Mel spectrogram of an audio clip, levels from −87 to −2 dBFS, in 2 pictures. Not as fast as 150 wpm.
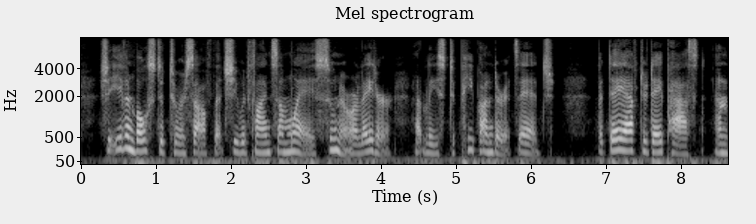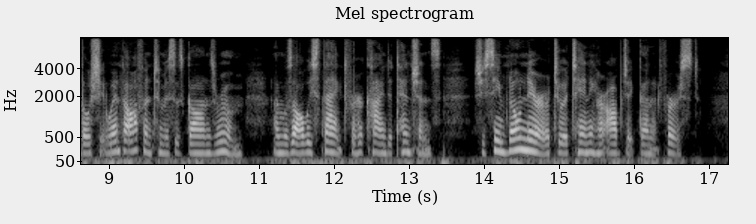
No: average, 190 wpm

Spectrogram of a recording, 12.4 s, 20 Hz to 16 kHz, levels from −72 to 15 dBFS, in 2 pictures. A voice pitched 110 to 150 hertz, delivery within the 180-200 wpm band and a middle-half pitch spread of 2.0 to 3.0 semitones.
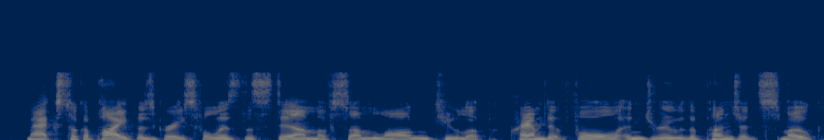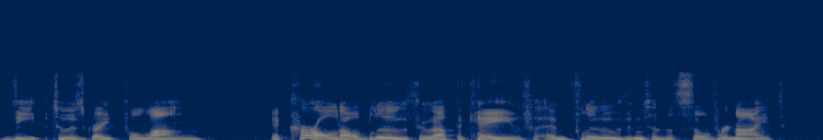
No: low, 135 Hz; average, 190 wpm; average, 3.7 semitones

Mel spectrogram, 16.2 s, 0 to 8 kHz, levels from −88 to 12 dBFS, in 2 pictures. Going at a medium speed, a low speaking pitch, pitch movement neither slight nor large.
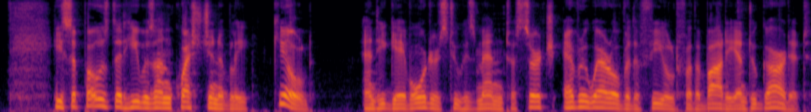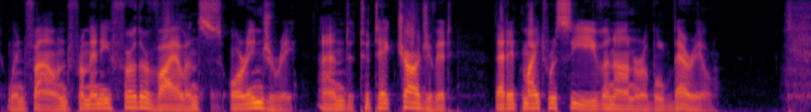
Yes: average, 180 wpm; low, 110 Hz; average, 4.8 semitones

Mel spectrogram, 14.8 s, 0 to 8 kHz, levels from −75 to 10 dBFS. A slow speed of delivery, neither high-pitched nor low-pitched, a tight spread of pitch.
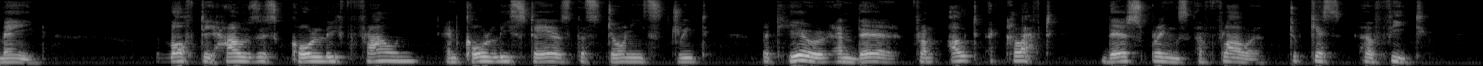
Yes: slow, 110 wpm; medium, 145 Hz; narrow, 2.2 semitones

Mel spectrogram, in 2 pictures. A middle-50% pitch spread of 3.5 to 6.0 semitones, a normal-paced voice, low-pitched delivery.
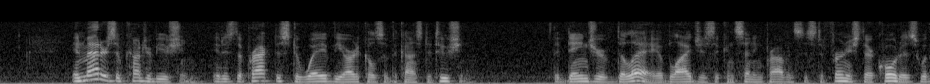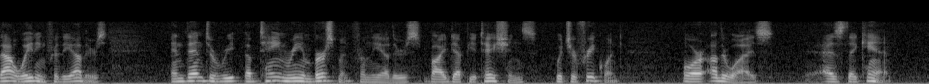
Yes: average, 4.6 semitones; average, 160 wpm; low, 130 Hz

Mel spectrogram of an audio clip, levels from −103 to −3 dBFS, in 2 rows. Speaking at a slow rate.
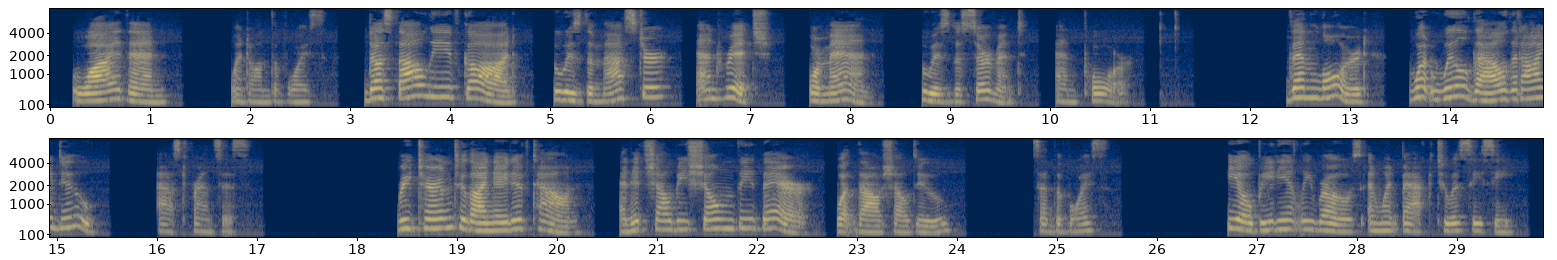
Yes: slow, 125 wpm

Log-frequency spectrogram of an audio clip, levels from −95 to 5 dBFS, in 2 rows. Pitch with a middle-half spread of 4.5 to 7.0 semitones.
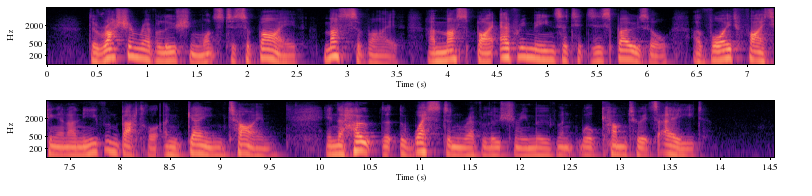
Yes: average, 5.2 semitones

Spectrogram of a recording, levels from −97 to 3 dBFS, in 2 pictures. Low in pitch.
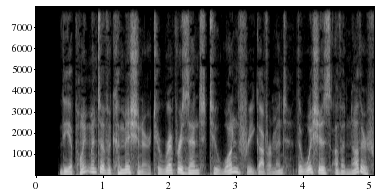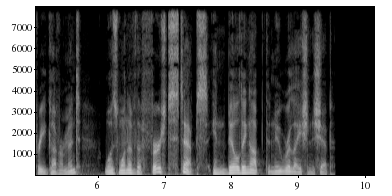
Yes: low, 110 Hz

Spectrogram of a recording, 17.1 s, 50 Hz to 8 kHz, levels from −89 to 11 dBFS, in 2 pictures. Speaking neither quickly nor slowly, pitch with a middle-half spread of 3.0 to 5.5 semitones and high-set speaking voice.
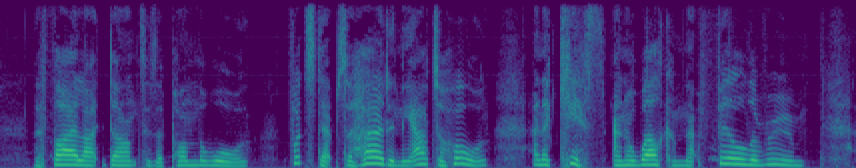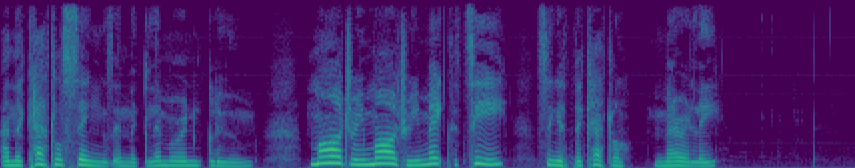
No: slow, 125 wpm; average, 4.0 semitones; high, 215 Hz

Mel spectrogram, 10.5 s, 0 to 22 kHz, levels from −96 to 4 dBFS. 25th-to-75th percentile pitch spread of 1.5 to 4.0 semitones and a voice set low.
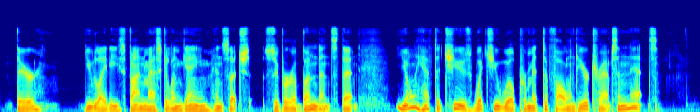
No: wide, 5.4 semitones; very low, 90 Hz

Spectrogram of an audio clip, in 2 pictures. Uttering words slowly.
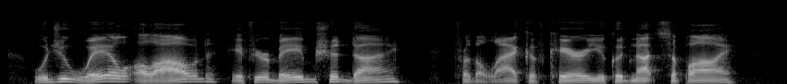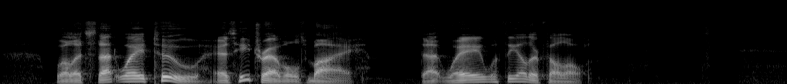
Yes: slow, 125 wpm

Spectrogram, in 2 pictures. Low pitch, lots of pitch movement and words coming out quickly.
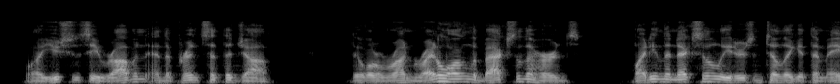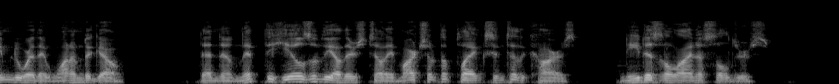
No: very low, 90 Hz; average, 4.3 semitones; fast, 220 wpm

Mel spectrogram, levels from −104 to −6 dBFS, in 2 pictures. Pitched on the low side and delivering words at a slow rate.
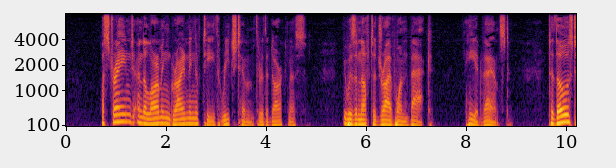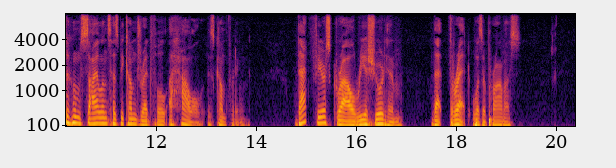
Yes: low, 120 Hz; slow, 125 wpm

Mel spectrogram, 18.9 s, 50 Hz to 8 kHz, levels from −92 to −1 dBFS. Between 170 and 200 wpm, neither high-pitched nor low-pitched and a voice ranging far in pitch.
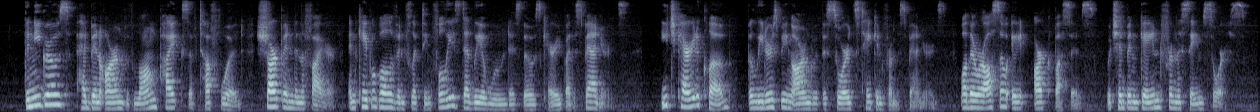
No: average, 185 wpm; medium, 160 Hz; average, 3.6 semitones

